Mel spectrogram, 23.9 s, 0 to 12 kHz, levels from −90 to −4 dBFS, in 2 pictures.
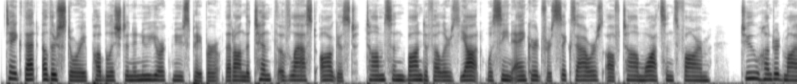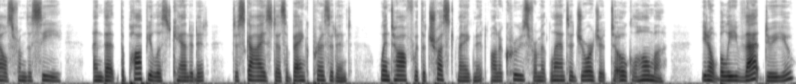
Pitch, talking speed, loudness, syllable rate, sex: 170 Hz, 165 wpm, -21 LUFS, 4.8 syllables/s, female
